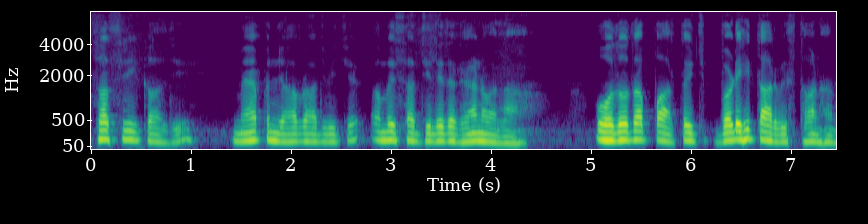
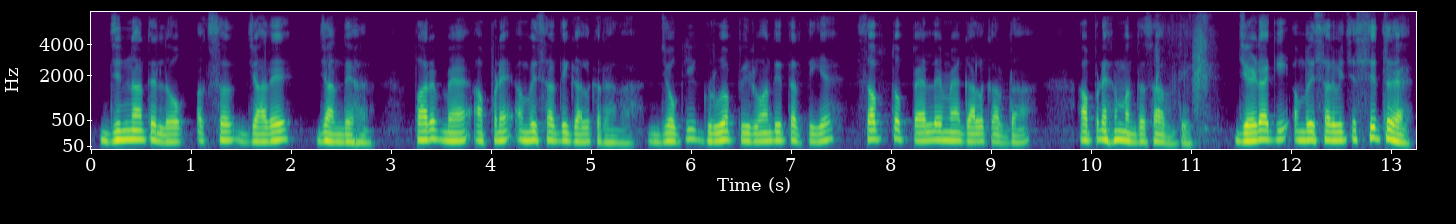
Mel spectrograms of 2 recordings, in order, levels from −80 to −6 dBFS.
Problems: background sounds at intervals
